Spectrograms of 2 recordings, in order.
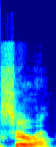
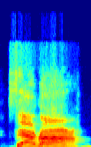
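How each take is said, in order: First: The name is said plainly and briefly. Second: The ah is drawn out long and loud.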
